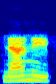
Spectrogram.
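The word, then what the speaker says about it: naani: a good idea i've seen a few okay nani poems um are four nine poems that originated in india they're written with a syllable count of between 20 to 25 syllables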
